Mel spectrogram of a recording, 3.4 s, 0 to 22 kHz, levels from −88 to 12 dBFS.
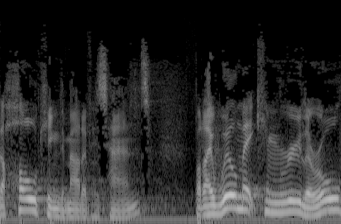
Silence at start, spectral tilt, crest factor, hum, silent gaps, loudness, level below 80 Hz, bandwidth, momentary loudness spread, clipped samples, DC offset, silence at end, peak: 0 s; -7 dB/octave; 14 dB; none; none; -24 LUFS; -44 dBFS; 11.5 kHz; 15 LU; under 0.1%; under 0.1%; 0 s; -8 dBFS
